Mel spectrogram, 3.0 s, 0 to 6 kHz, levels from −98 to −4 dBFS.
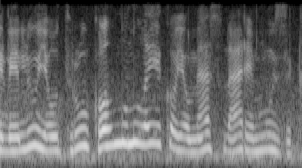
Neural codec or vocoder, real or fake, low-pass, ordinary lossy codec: none; real; 5.4 kHz; Opus, 64 kbps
